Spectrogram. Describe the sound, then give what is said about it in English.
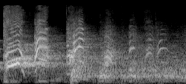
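A dog sent out to chase someone off barks twice in quick succession, fairly loud, followed by a few softer, yelping barks trailing off, with no one speaking. “let's send the dog out. Rufus, go get him.”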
